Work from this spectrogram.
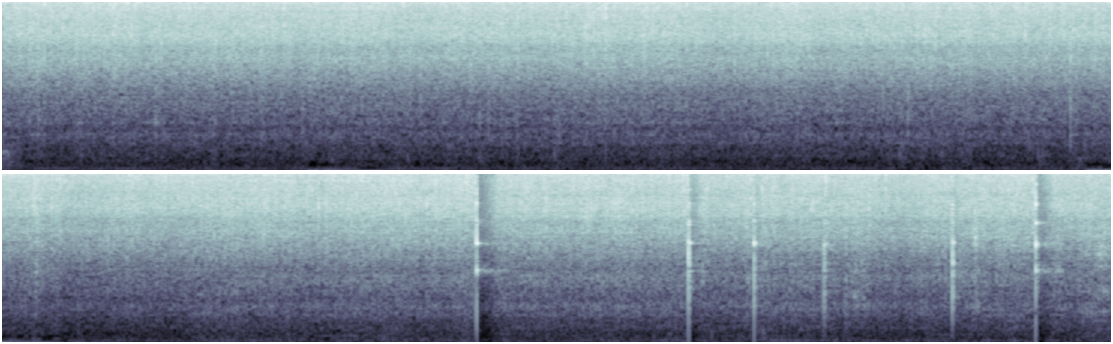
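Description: Carrots fry in a couple of teaspoons of oil in a pan, giving a steady, even sizzling hiss throughout, with a few sharp clicks and pops near the end.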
